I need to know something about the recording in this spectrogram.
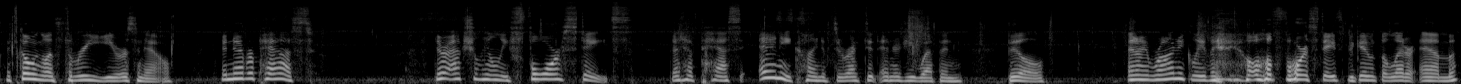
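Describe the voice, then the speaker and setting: Female homesteading vlogger, middle-aged, from the Bronx; casual, indignant monologue addressed straight to her audience, mid-range pitch. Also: animated, a little slow, dark tone. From the Bronx, New York. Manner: indignant, rhetorical, addresses listeners as folks. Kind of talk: casual vlog monologue to viewers.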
